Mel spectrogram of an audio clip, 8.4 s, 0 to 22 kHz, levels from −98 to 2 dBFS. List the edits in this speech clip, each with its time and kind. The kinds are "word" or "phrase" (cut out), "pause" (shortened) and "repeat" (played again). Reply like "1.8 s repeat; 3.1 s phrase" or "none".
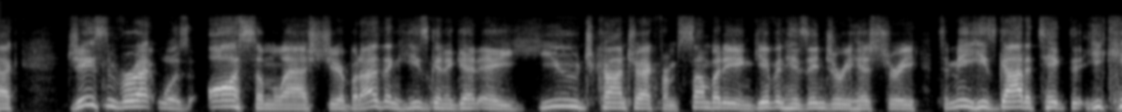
1.5 s pause; 7.0 s pause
